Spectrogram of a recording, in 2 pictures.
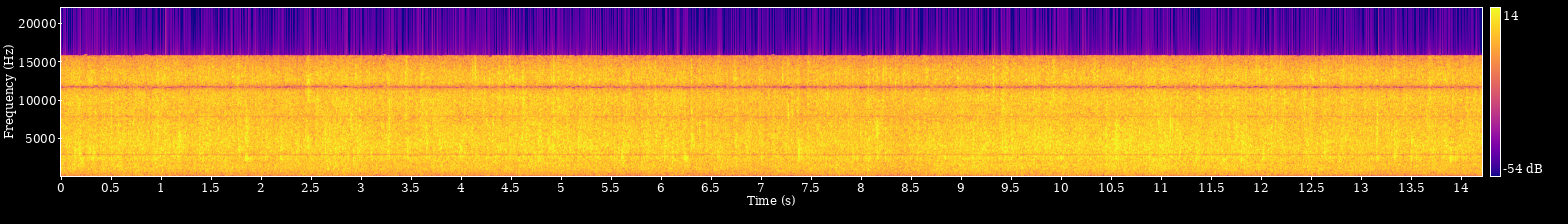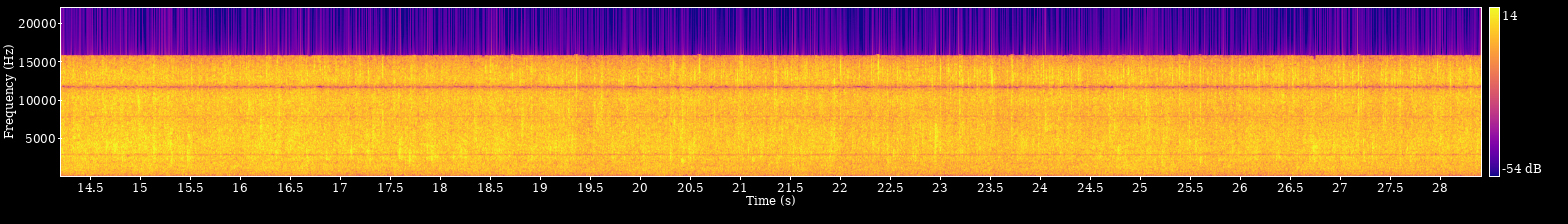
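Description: Heavy rain falling steadily on leaves and wet paving: a dense, even hiss of drops with no letup.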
